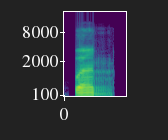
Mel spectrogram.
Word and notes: ern: British English

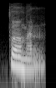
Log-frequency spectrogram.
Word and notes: firman: Indian

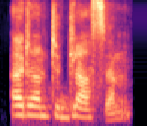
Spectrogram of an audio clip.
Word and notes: odontoglossum: Indian

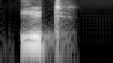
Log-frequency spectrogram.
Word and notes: Eid: Indian

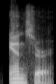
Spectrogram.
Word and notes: answer: American English

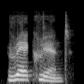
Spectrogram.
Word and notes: recreant: Indian

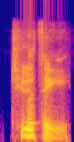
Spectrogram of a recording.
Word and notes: toothy: American English

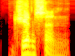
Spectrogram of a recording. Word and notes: jimson: American English

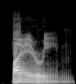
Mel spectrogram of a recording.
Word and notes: bireme: American English

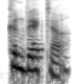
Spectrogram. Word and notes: convector: Indian

